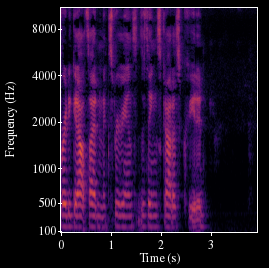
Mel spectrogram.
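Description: A young woman reads aloud close by, in a calm, flat voice.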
